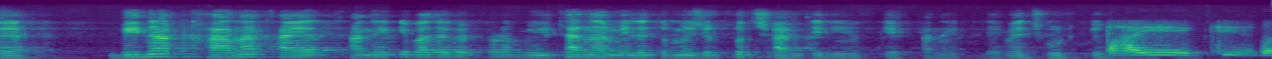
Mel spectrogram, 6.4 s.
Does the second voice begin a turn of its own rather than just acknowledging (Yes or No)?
Yes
